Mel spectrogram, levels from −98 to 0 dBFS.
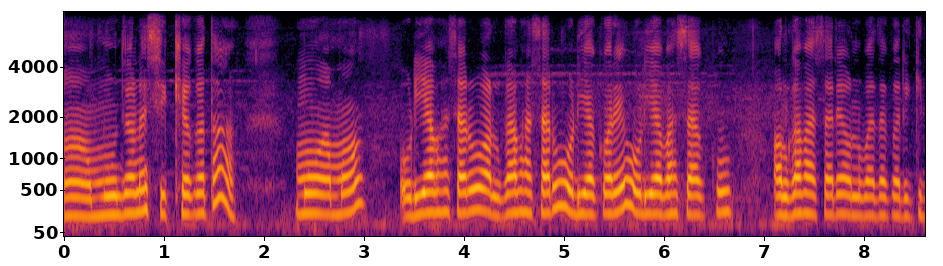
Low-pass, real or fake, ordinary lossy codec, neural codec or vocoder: none; real; none; none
